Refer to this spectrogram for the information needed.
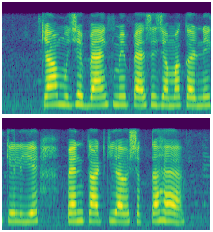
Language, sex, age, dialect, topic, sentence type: Hindi, female, 18-24, Marwari Dhudhari, banking, question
